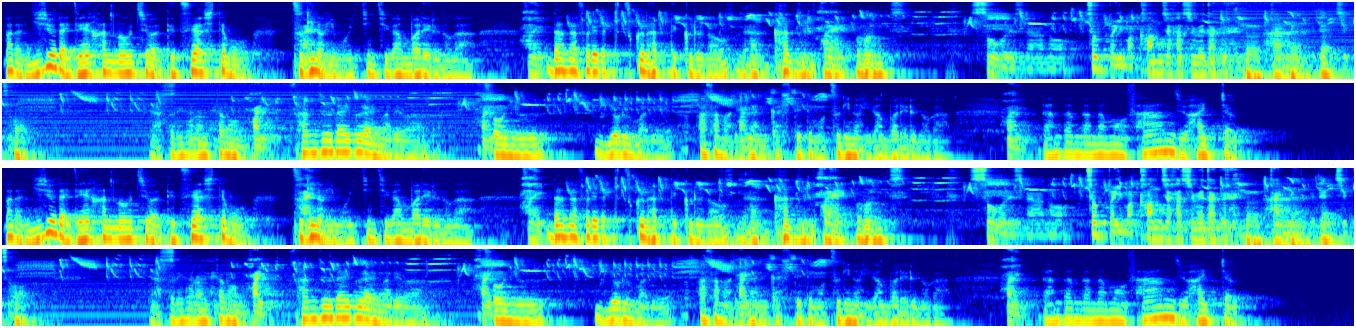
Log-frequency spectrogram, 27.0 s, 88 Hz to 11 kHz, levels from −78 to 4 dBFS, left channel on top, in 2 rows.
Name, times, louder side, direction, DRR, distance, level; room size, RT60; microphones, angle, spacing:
voice 1, 0.0-5.1 5.4-6.1 6.3-8.8 12.6-13.0 15.0-16.0 16.5-17.8 18.4-19.0 19.4-23.0 23.2-23.5 23.9-25.9, equal, 10° left, 8 dB, 0.5 m, -25 dB
sound 1, 5.6-21.8, right 1 dB, 25° right, 1.5 m, -42 dB
voice 2, 8.1-8.5 8.9-9.0 9.4-13.8 14.1-14.2 15.1-16.2 18.2-18.5 20.8-21.0 23.5-23.7, right 2 dB, 55° right, 7 dB, 1.2 m, -33 dB
sound 2, 12.1-18.4, left 2 dB, 75° left, 0.7 m, -35 dB
11.0 x 9.9 x 5.8 m, 0.93 s
head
